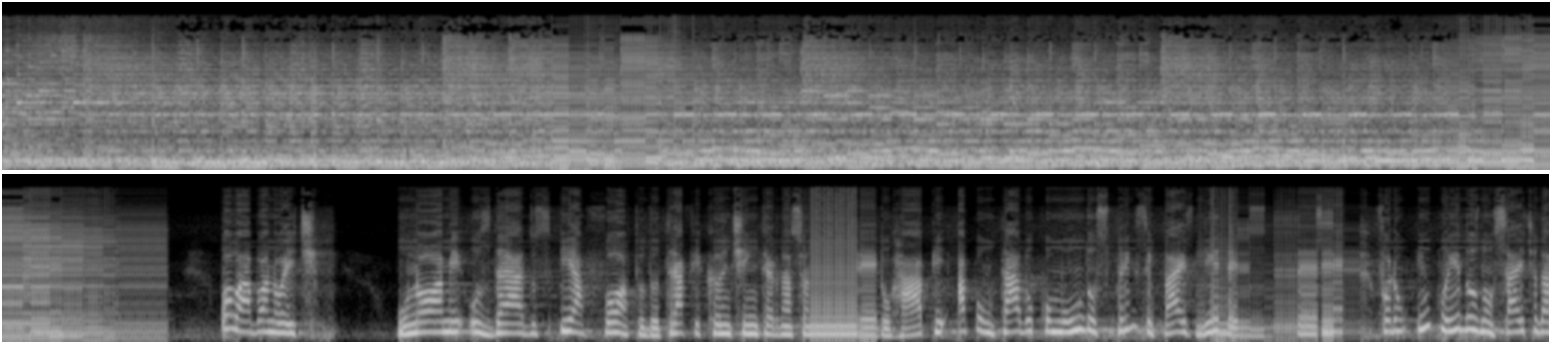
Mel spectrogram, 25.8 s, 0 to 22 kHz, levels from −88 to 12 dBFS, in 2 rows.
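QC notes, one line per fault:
4.54–5.76 s, 12.07–14.27 s, 19.63–20.17 s, 22.87–24.25 s: robotic sound from repeated short buffers, a rigid 50 Hz buzz, likely a 20 ms slice looping over missing audio. It shows as stacked 50 Hz-spaced spectrogram stripes and identical 20 ms waveform cycles, fully looped in the middle two spans and mostly looped in the first and last.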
